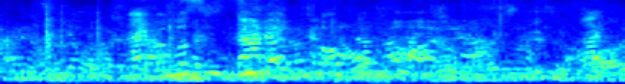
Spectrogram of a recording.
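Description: Many children chattering at once, with adults' voices mixed in, a continuous babble of overlapping voices in a crowded room. It is loudest about a second and a half in.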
